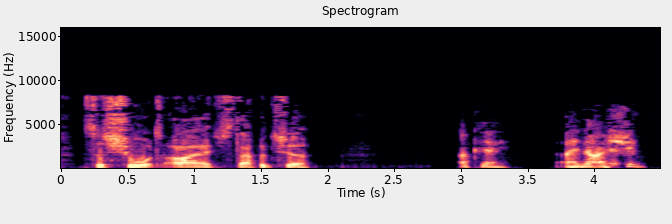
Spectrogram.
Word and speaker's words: Staffordshire: you say it yes it's not shire and so it's a short so short I Staffordshire okay I know I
